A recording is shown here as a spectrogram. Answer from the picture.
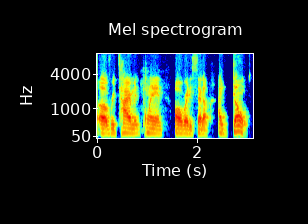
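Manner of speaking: ordinary delivery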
